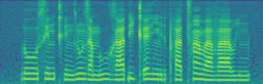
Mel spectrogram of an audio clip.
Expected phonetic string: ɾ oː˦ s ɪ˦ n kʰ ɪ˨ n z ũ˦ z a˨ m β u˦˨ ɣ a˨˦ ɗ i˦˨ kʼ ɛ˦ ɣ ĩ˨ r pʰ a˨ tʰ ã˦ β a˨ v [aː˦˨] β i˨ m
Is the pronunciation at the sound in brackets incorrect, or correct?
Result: incorrect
